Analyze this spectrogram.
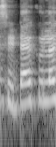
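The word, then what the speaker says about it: Psittacula: इसके बाद आता है सिटाकुला। इसमें पी साइलेंट है। सिटाकुला जो है ये होता है पैरट।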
